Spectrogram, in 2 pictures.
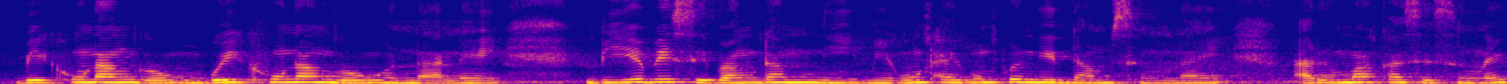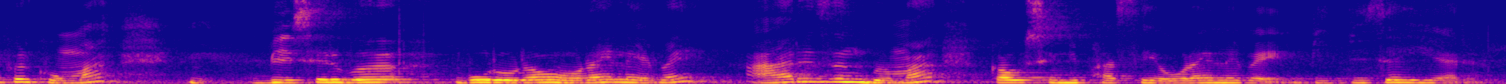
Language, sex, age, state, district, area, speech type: Bodo, female, 18-30, Assam, Baksa, rural, spontaneous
